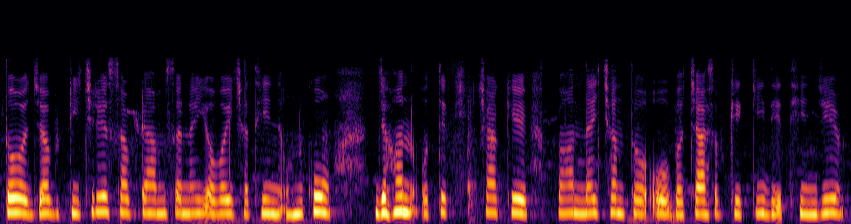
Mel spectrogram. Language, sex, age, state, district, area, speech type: Maithili, female, 30-45, Bihar, Muzaffarpur, rural, spontaneous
